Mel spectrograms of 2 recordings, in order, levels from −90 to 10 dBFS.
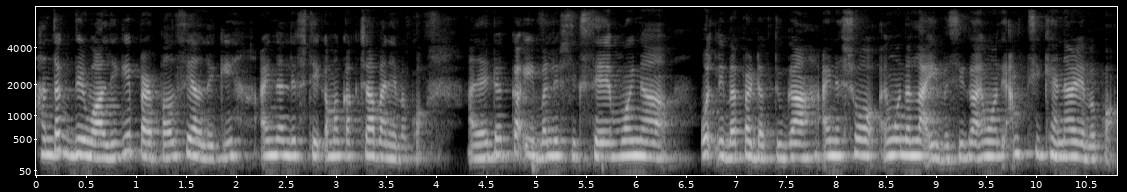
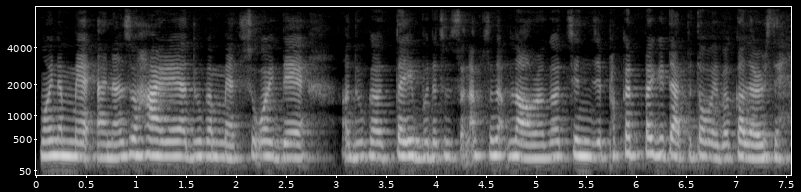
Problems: background sounds at intervals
